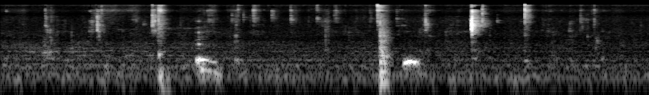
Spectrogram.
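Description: Close-up eating sounds of a person chewing a meal of fried fish and rice: wet mouth sounds with sharp clicks and smacks scattered throughout, and two brief low hums about two and four seconds in.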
